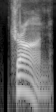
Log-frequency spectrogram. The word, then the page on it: drawn: American English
